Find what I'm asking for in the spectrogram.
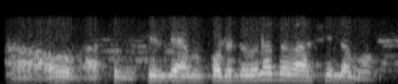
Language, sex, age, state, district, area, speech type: Odia, male, 60+, Odisha, Gajapati, rural, conversation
